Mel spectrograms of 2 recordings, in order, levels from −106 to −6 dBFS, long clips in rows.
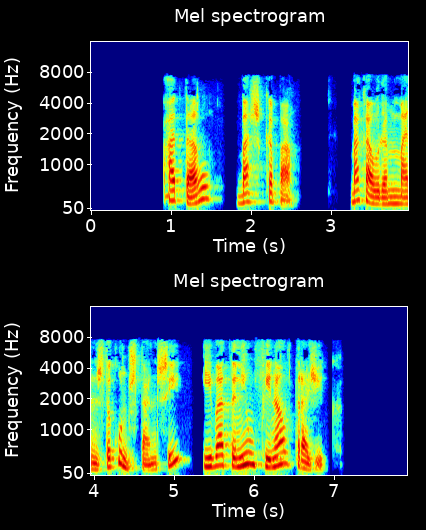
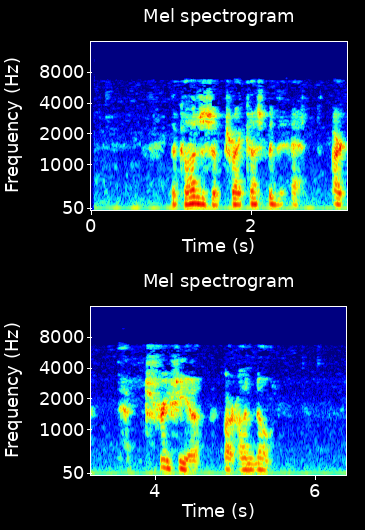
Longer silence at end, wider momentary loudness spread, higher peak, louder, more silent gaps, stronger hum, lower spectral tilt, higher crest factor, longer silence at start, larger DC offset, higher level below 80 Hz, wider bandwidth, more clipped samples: about the same, 1.05 s vs 1 s; second, 10 LU vs 16 LU; first, -2 dBFS vs -6 dBFS; first, -17 LUFS vs -24 LUFS; first, 1.68-1.81 s, 2.63-2.95 s, 3.07-3.23 s, 5.23-5.35 s vs none; neither; second, -6 dB/octave vs -7.5 dB/octave; about the same, 16 dB vs 20 dB; first, 0.9 s vs 0.5 s; neither; second, -58 dBFS vs -52 dBFS; first, 7.8 kHz vs 7 kHz; neither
